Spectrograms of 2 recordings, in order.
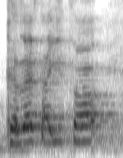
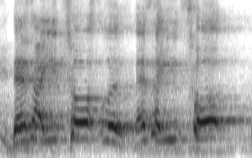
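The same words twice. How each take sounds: First: Said in the usual way. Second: Louder, pressing the line home; louder emphatic repeat. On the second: Shown as a demonstration. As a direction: punch "talk" louder each time. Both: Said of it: "talking like, speaking that way".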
